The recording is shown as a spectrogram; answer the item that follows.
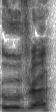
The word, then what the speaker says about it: oeuvre: That's how you pronounce that? Our oeuvre. – Or oeuvre, yes. – Which is how you pronounce that, definitely, for sure.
